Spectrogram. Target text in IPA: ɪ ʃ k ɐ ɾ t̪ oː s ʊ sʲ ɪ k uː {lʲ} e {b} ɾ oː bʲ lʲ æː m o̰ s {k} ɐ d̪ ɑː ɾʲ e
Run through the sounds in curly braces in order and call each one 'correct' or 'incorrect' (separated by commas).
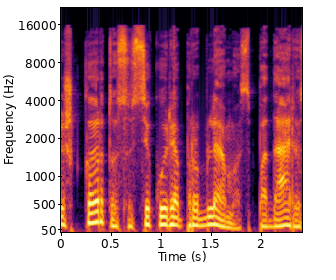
incorrect, incorrect, incorrect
